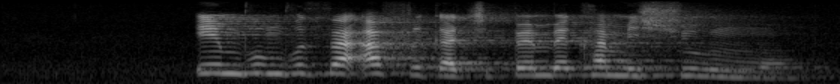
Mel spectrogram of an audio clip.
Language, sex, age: Venda, female, 19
